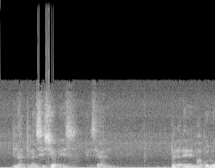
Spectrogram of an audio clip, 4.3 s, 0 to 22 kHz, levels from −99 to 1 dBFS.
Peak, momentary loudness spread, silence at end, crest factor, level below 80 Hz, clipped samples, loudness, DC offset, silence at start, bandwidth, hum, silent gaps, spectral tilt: 0 dBFS; 20 LU; 0 s; 14 dB; -24 dBFS; under 0.1%; -14 LUFS; under 0.1%; 0 s; 15 kHz; none; none; -3.5 dB/octave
